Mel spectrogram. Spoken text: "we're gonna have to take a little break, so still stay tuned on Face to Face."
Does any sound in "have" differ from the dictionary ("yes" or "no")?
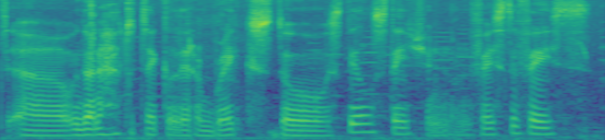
yes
